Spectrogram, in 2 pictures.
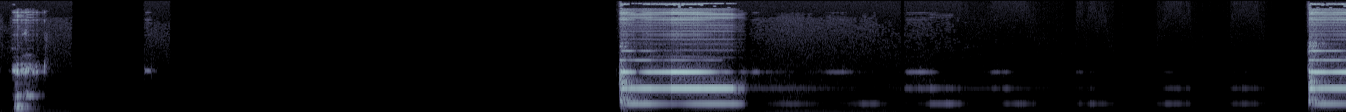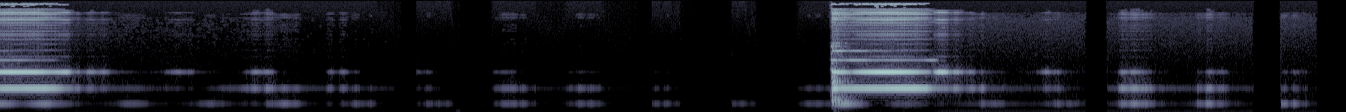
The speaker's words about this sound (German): Dann macht es dreimal Gong und dann geht's los.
